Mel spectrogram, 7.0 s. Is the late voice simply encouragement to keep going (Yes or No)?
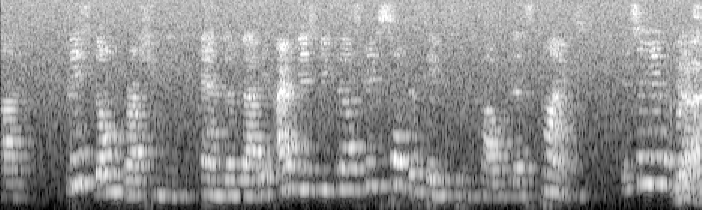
No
